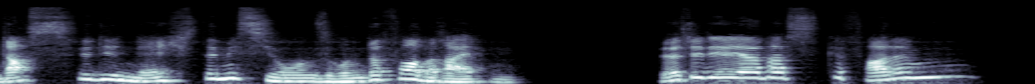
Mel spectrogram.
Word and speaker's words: vorbereiten: It's a separable verb, so make sure you emphasize the beginning, vor, and pronounce the V like an F, yeah? And the O also has a slight W sound at the end, you notice because of the R, so vor, yeah?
